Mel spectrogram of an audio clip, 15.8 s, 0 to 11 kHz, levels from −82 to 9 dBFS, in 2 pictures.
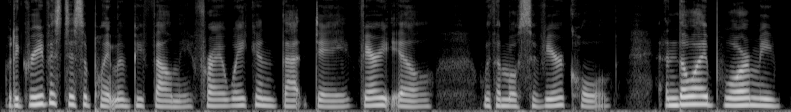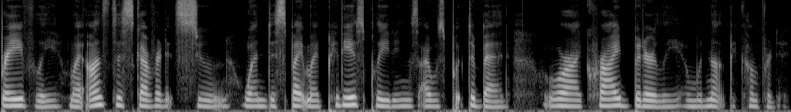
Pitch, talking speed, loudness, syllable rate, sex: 190 Hz, 180 wpm, -20 LUFS, 5.1 syllables/s, female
